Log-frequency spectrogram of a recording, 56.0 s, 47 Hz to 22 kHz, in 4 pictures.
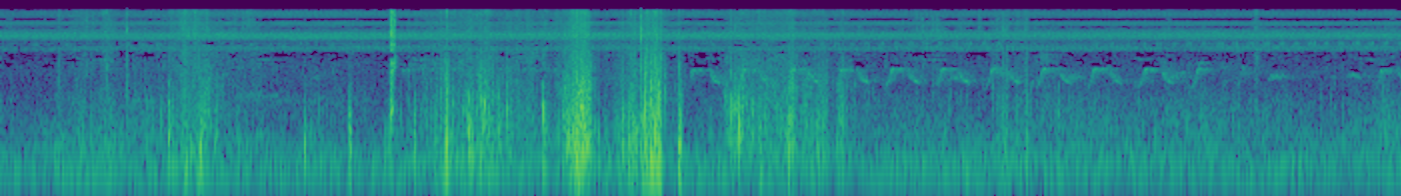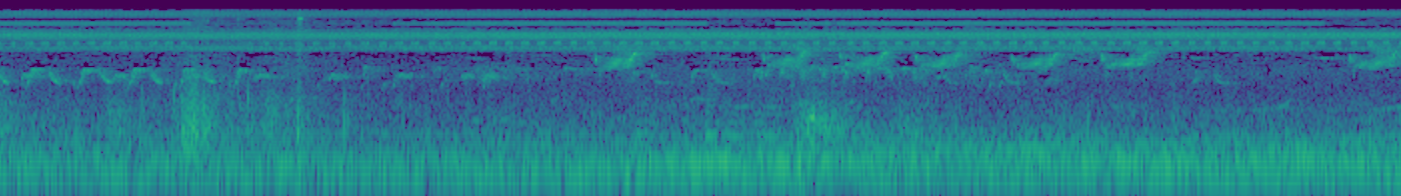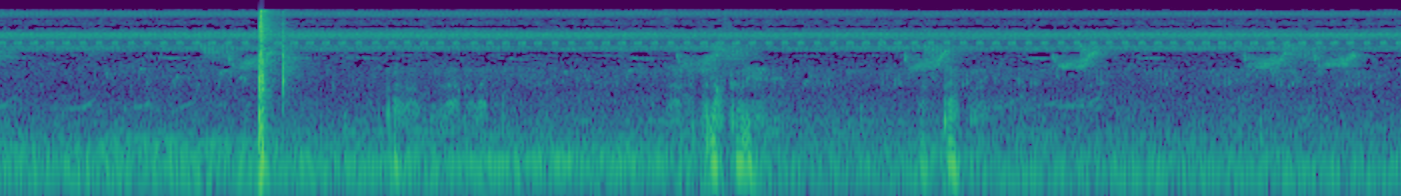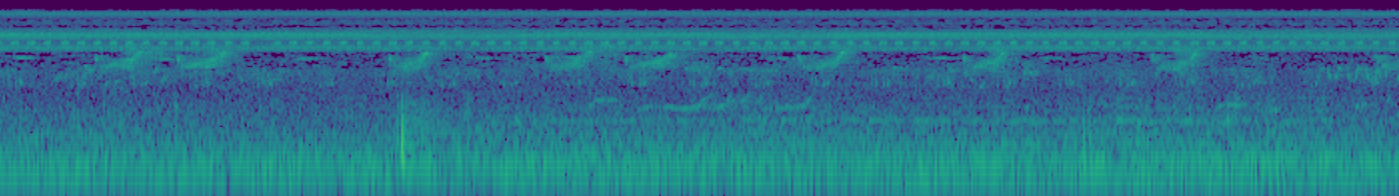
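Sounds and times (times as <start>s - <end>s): insect drone: 0.0s - 56.0s
rustling in grass: 0.4s - 3.3s, 4.0s - 11.0s
birds chirping: 0.7s - 18.8s
air rifle shot: 30.6s - 31.0s.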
